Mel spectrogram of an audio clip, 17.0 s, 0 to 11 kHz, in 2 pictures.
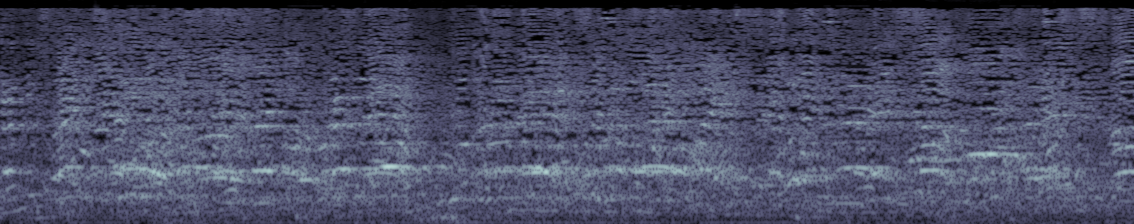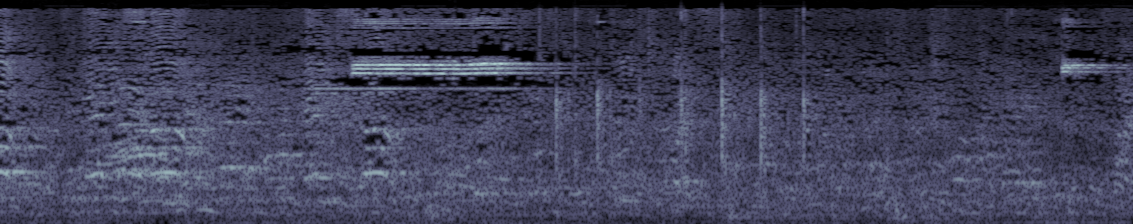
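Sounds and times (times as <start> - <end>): spectators chattering: 0.0 - 17.0.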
